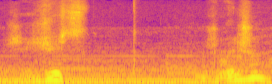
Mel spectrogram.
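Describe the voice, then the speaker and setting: Bashful young man in horror game, halting, very varied pitch, music behind. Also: animated. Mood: flustered, defensive. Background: prominent game music.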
